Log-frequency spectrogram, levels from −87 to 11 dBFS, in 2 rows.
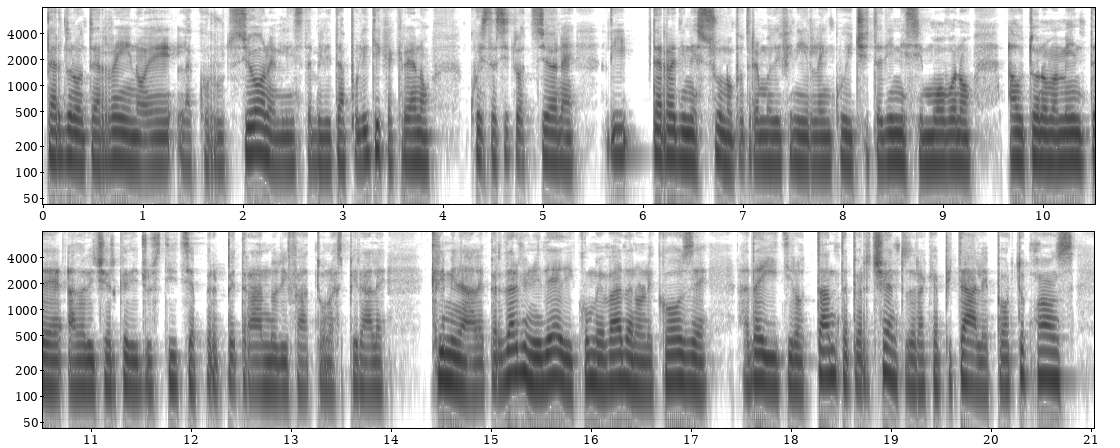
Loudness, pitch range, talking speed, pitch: -20 LUFS, 130-145 Hz, 135 wpm, 135 Hz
